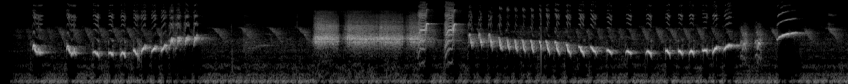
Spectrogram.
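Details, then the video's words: Greater green leafbird singing a canary-style song: rapid buzzy trills of repeated notes that dip, then sweep upward, broken by a dense rasping burst and a long rising chatter ending in high whistles. "Cucak ijo rasa kenari"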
